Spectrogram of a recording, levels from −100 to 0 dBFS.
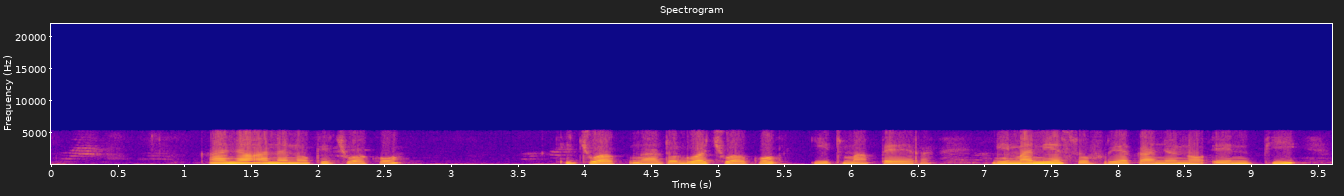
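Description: From start to finish the speech carries 4-bit ADPCM compression, heavily damaged. Each sample is coded as a coarse step from a predicted value, so a gritty hiss rides on every loud syllable and sharp onsets smear where the step size lags behind. On a spectrogram the noise fills the band beneath louder passages, and everything stops dead at 5.3 kHz, which points to a low sample rate near 11 kHz and a stream of about 44 kbps.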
